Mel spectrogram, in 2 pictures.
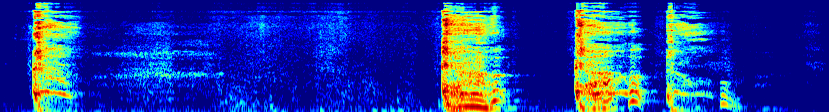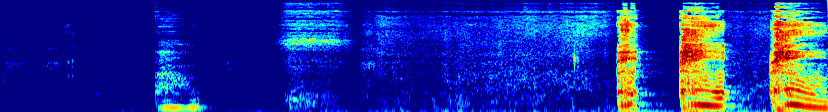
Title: my chest really needed a good coughing fit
